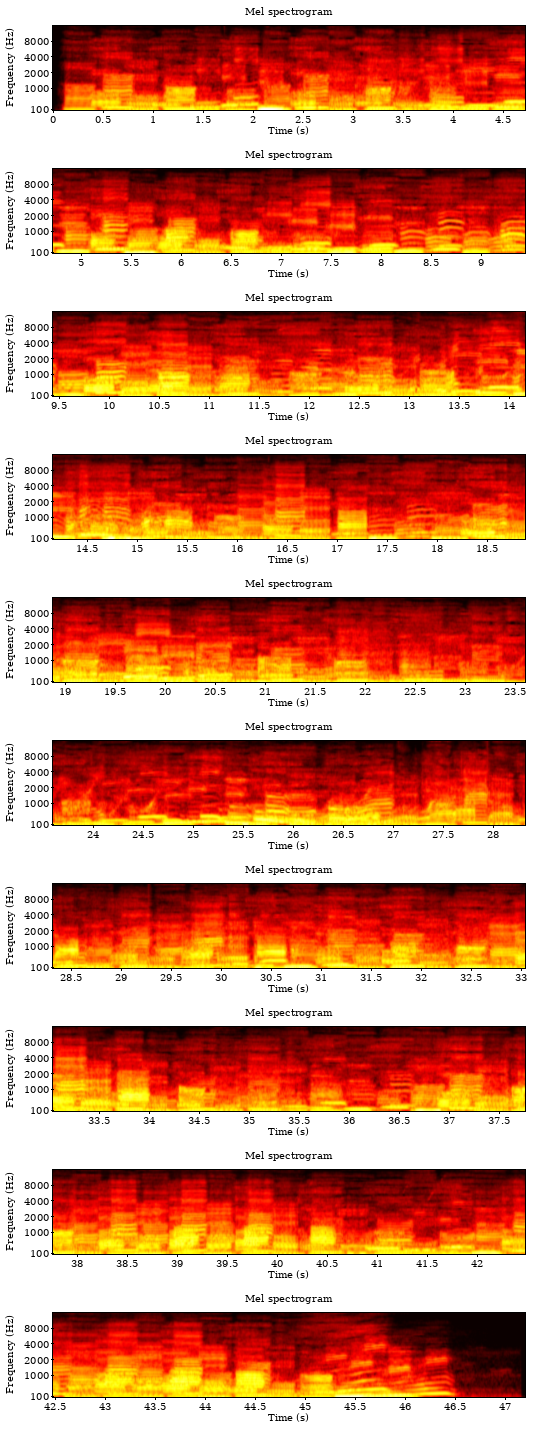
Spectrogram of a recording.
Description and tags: ahh eee ohh
Another silly bit, using only my voice and a delay plugin. Recorded into Logic Pro X.
cartoon, effects, funny, silly, vocal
